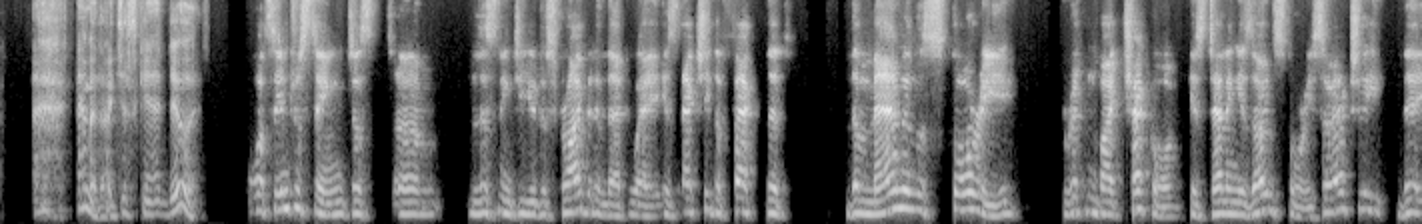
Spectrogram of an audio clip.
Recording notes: We met via Zoom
